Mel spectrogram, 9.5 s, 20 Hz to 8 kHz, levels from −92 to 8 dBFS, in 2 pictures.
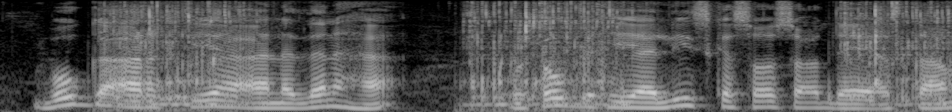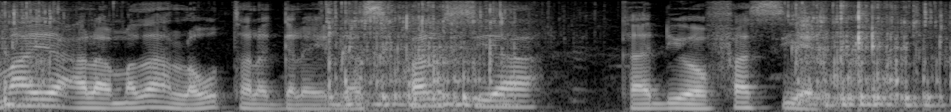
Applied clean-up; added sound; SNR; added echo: none; Liquid; 7 dB; none.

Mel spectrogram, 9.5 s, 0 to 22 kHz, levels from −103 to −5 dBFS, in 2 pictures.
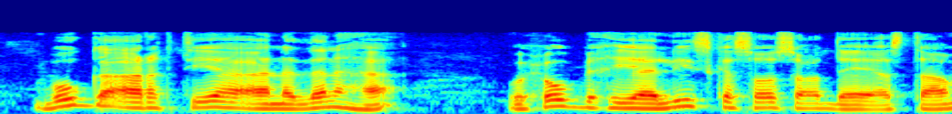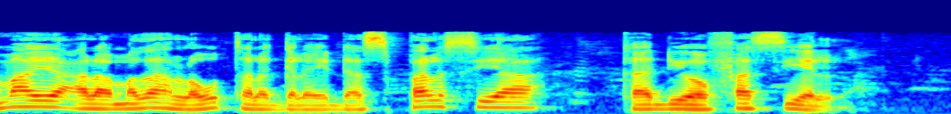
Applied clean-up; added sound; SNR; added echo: none; none; none; none.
